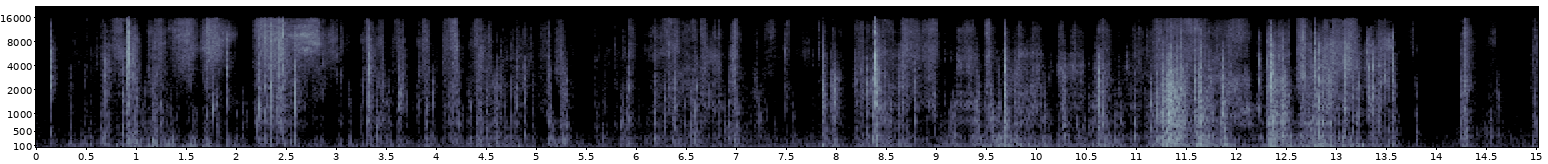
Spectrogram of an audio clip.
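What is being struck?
Thin printed newspaper sheet.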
